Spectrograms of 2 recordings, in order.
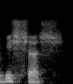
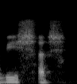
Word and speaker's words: বিশ্বাস: দেন আসেন যদি শব্দের মধ্যে থাকে বা শেষে থাকে, এখানে দুইটা আছে মানে শেষে, অশ্ব দুইবার উচ্চারণ হবে, বিশ্বাস দুইবার উচ্চারণ হচ্ছে, এবং খেয়াল করে দেখেন এগুলো সবই তালব্য শ দিয়ে, বিশ্বাস।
